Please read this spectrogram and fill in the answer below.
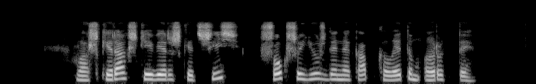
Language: Mari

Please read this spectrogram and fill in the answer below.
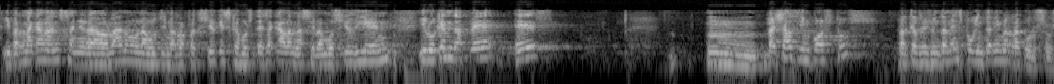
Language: Catalan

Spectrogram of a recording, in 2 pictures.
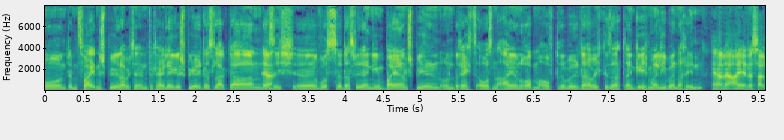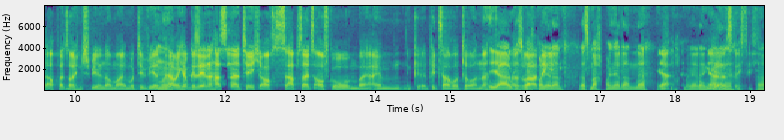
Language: German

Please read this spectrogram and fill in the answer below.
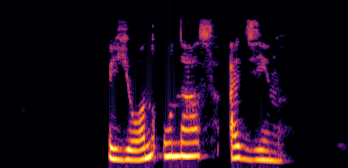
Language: Belarusian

